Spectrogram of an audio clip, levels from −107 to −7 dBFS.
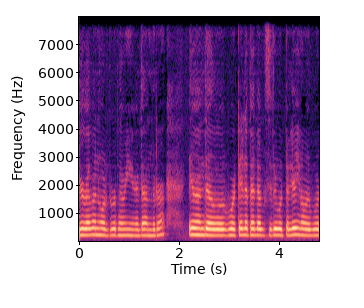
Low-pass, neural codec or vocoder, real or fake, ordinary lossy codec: none; codec, 16 kHz, 0.5 kbps, FunCodec, trained on LibriTTS, 25 frames a second; fake; none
